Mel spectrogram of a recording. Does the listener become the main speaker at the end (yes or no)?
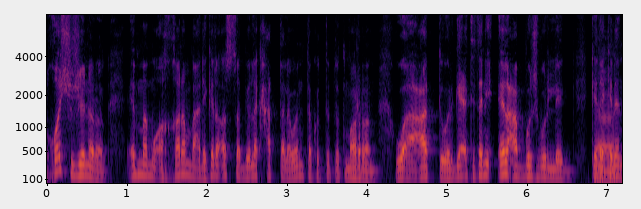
no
